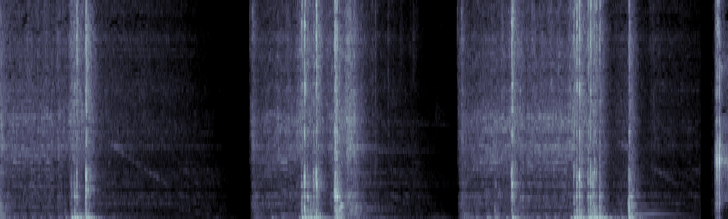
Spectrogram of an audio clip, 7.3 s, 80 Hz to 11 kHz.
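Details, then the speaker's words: BMW E30 with swapped M60 4.0 V8, reassembled after intake manifold removal over suspected knock sensors; three long cranking bursts each with a sharp backfire pop, never catching. Cranking with backfire, no start. "nice that sound like a fireball really goodu"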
